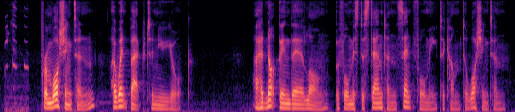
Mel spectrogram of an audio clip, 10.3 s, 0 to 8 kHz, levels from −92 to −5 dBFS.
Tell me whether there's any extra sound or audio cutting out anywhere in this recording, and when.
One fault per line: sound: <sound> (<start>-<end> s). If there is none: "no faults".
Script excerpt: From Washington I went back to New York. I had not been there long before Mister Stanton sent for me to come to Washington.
sound: squeak (0.1-0.6 s)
